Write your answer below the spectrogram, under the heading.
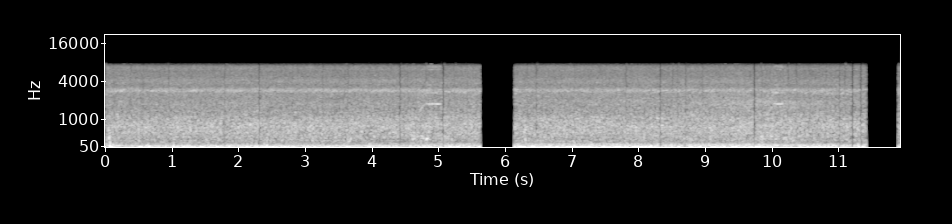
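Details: Steady broadband roar like rushing water or wind near a bald eagle nest in Bluff City, Tennessee, with a faint constant tone and two brief dropouts; no clear animal calls.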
